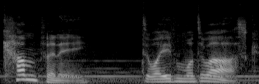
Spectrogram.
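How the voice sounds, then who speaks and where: A wry young male warrior in a fantasy game, awkward and flippant. His mid-pitched voice swings wildly in conversational sarcasm, with clear music behind it. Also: wildly swooping pitch, moderate pace. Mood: curious, incredulous. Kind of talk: fantasy game banter acting.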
